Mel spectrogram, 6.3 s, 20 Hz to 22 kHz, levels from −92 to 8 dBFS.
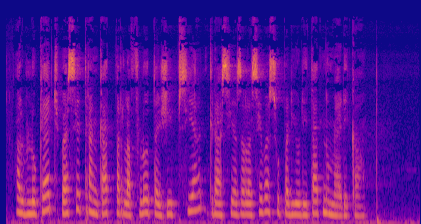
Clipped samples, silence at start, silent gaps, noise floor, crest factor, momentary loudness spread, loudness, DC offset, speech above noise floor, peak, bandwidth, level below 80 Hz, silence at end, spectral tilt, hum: under 0.1%; 0.25 s; none; -51 dBFS; 22 dB; 13 LU; -24 LUFS; under 0.1%; 25 dB; -4 dBFS; 16.5 kHz; -52 dBFS; 0.1 s; -2.5 dB/octave; none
